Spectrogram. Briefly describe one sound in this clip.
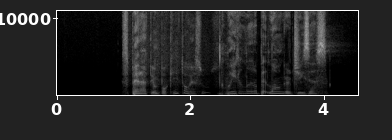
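A woman speaks with feeling into a microphone, heard through loudspeakers in a large room.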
